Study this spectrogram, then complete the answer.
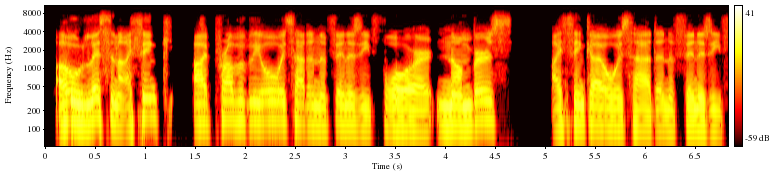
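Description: At a medium pitch, a man talks with fairly even intonation. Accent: Irish. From Ireland. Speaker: private debt investment partner. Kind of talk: interview.

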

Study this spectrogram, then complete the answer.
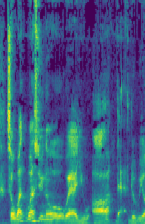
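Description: A man with a Thai accent, fairly low pitch, ordinary pitch variation, a moderate pace and audible room echo. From Thailand. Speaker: coconut water business founder. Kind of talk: casual interview.

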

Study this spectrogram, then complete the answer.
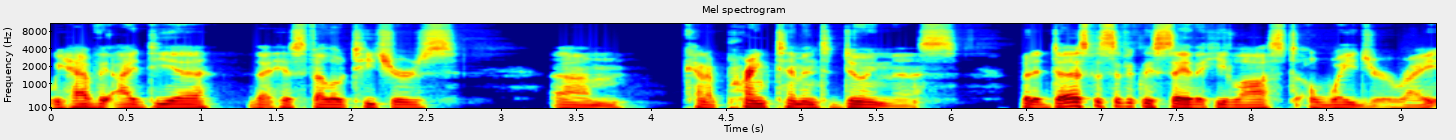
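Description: Speaking at a moderate pace with fairly even intonation and fairly low pitch, a man has an ordinary speaking voice, captured in a very clean recording with a silent background. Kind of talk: casual chat.

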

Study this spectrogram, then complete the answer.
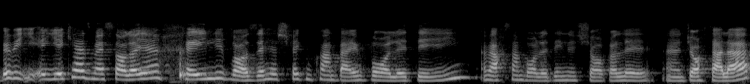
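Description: Speaking fairly slowly in a normal speaking voice, a woman uses lively intonation at a fairly high pitch. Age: 40s. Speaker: insurance professional. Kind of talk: casual chat.

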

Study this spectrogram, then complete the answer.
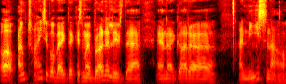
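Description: A man with a Brazilian accent, a bright, sharp tone, ordinary pitch variation and a fairly slow pace. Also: medium pitch for a man. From Brazil (raised in Rio de Janeiro). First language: Portuguese. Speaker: skydiving tandem instructor. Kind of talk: casual interview.

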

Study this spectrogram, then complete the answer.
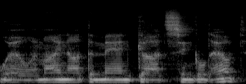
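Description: A man puts on a character voice that is raspy. His pitch sits fairly low. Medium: read story. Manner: loud.

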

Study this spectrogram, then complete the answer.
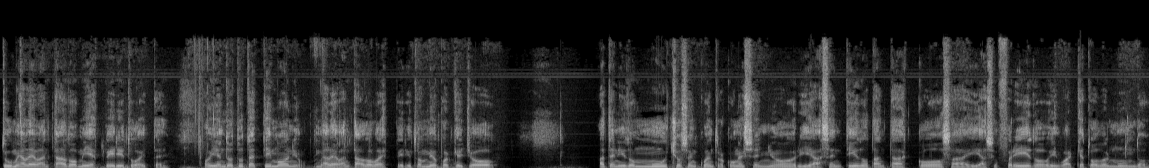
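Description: Recorded with a dry, close sound and no echo, a man speaks at a fairly slow pace with a medium pitch, monotone, flat intonation, and very even loudness. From New York / New Jersey. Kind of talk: casual chat. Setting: church.

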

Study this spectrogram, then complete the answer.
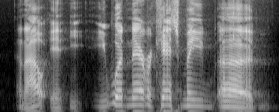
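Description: A man speaks with a high-pitched voice. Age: 40s. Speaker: podcast co-host. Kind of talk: casual chat. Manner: hesitant with fillers.

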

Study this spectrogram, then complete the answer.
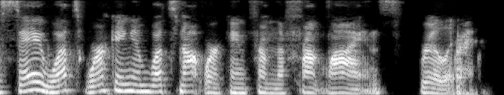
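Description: An ordinary speaking voice moves at a moderate pace over a quiet background. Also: woman. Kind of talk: moderated panel conversation.

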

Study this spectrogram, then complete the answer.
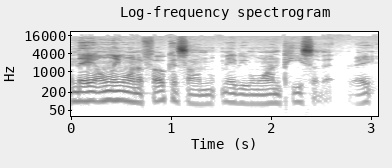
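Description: A man with a Midwestern US accent speaks in a dark, mellow tone in a very clean recording with a silent background. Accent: US Midwest. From Ohio, US Midwest. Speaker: manufacturing business leader. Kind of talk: casual interview.

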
